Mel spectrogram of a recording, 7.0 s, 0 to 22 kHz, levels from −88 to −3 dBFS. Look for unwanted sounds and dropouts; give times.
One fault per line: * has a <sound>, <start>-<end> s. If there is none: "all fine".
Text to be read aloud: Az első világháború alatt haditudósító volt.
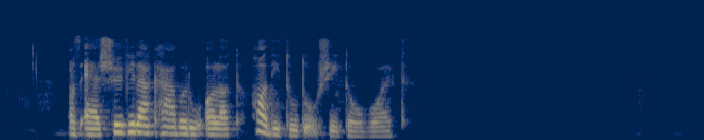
all fine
